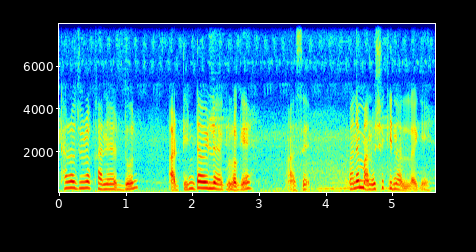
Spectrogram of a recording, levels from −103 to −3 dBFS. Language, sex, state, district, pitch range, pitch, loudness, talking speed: Bengali, female, Assam, Hailakandi, 240-295 Hz, 265 Hz, -20 LUFS, 140 wpm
